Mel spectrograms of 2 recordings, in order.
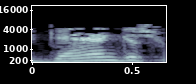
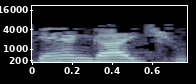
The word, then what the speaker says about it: Gangites: It's the Ganges River is one pronunciation of it. The other one is Gangites River.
